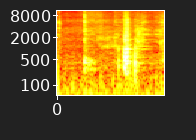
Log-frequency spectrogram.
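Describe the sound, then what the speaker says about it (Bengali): A spatula stir-fries boiled masoor lentils with spices and banana flower in a hot pan, a few quick scraping strokes over a light sizzle, close and without voices. "এবার দিয়ে দেব সিদ্ধ করে রাখা ডাল। এটাকে একটু কষিয়ে নেব মশলার সাথে।"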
